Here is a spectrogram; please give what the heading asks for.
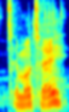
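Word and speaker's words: Timothée: in the notes about timot shalam timote that's technically how he pronounces it um back in 2010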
